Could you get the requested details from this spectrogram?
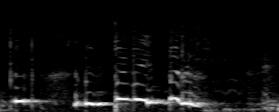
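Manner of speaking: very high squeaky bloops; silly high-pitched plops; mock ball noises. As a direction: imitate a tiny ball plopping. Mocks ball dropping into hole.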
